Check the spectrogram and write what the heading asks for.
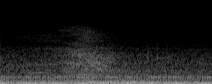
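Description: Motorcycle engines idling steadily while stopped. About a second in, an oncoming motorcycle passes close by, its sound swelling and dropping in pitch as it goes.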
